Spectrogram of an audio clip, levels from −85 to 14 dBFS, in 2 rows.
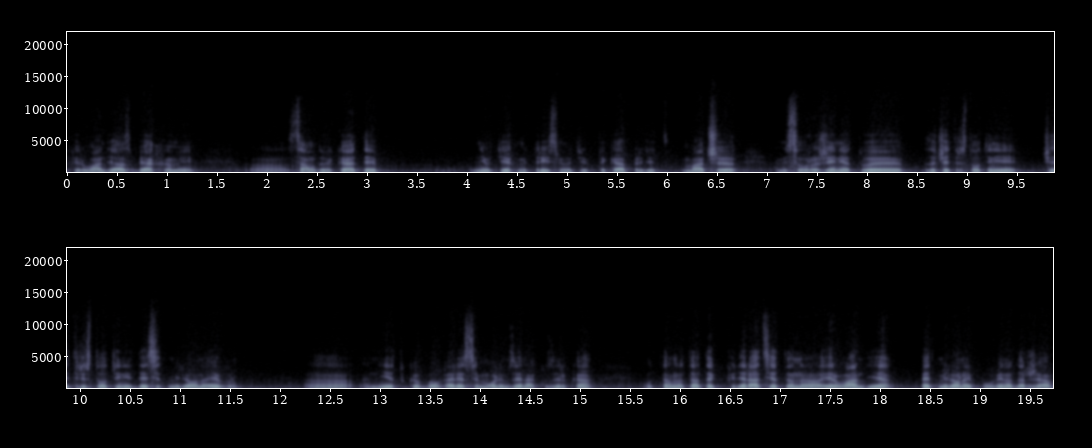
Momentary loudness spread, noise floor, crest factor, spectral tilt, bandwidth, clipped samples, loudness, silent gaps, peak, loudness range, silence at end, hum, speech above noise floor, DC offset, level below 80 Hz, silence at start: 11 LU; -61 dBFS; 20 dB; -6.5 dB/octave; 12.5 kHz; under 0.1%; -34 LUFS; none; -14 dBFS; 5 LU; 0 s; none; 28 dB; under 0.1%; -58 dBFS; 0 s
